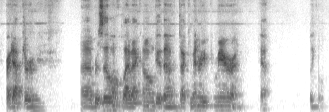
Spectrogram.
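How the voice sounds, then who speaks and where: Low, creaky-voiced man in a roomy space. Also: unhurried. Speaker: community town hall co-presenter. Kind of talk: casual presentation recap. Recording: roomy echo on voice.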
